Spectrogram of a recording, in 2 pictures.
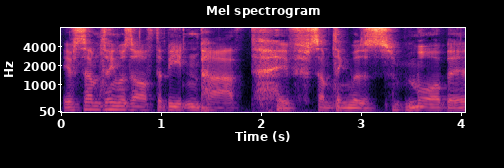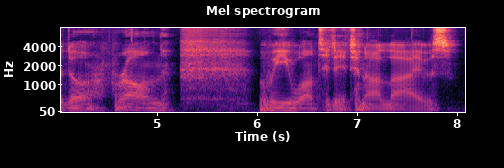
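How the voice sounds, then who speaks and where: A man playing a haunted, guilt-ridden young grave robber who narrates his ruin in a brooding, deliberate way for an audio drama, with noise behind him. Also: sits low, a bit bright. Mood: grim, reflective. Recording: clear background noise under the voice.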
